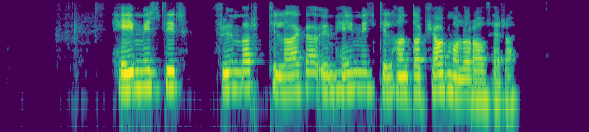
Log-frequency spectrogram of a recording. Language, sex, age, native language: Icelandic, female, 70-79, Icelandic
